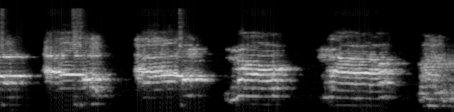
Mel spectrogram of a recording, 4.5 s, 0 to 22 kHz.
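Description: A 2-year-old boy cries in five loud, drawn-out wails separated by brief gasping pauses, high-pitched and strained, sounding distressed as he struggles while a nanny restrains him and tries to force-feed him chicken pot pie, recorded on an at-home security camera. No words are spoken.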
